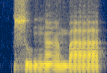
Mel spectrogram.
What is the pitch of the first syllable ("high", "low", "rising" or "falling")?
low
